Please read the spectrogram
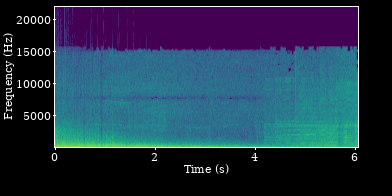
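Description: The rumbling aftermath of a test explosive charge detonated under an armored SUV, dying away over about four seconds. Electronic music comes in near the end.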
